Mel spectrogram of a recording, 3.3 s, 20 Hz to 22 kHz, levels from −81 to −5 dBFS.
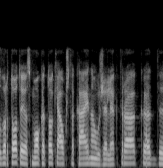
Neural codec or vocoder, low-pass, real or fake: none; 7.2 kHz; real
